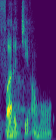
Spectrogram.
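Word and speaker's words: فارجعوا: Apabila diwasol, apabila disambung kemasukan fa, maka dibacanya enggak irji'u lagi jadi farji'u gitu.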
